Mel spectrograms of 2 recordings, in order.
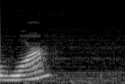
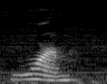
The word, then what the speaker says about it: warm: So warm is pronounced like the particle wa, so watashi wa.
